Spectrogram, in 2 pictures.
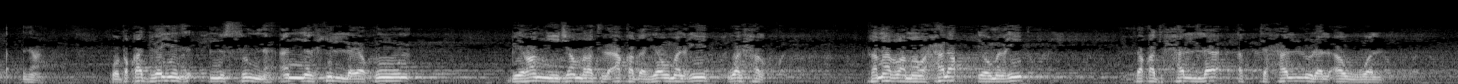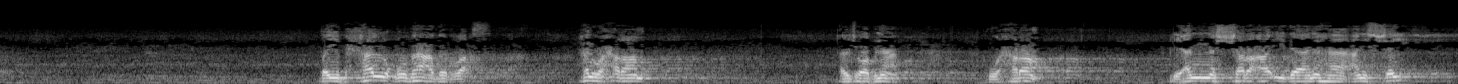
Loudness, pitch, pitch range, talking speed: -14 LUFS, 150 Hz, 140-160 Hz, 80 wpm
